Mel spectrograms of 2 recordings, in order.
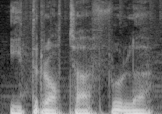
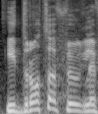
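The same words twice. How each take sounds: First: The word is drawn out slowly. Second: The word is rattled off quickly. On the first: The speaker calls it wrong. "I'll say it really slowly" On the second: The speaker calls it right. "I have to say it fast"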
